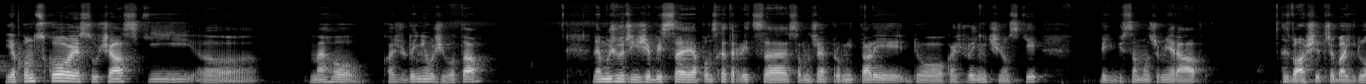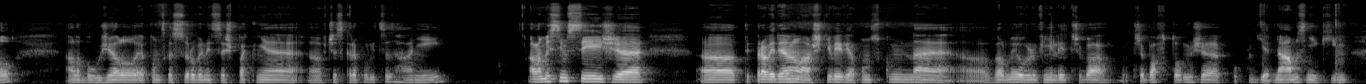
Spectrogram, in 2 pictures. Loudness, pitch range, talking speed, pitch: -22 LUFS, 105-120 Hz, 125 wpm, 110 Hz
